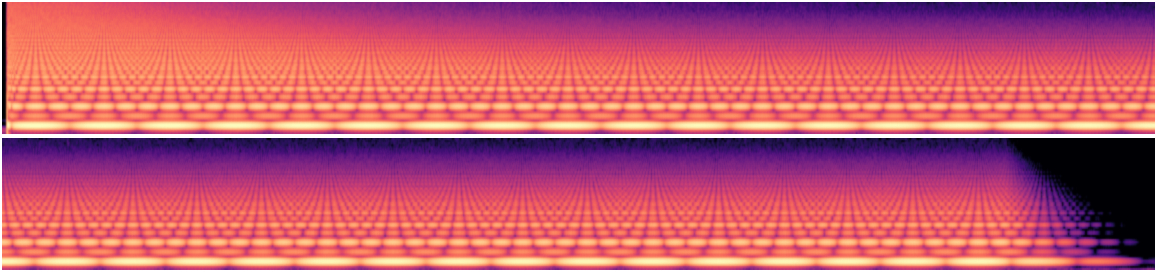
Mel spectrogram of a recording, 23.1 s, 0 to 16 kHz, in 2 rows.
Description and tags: Mopho Dave Smith Instruments Basic Wave Sample - OSCDET C4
